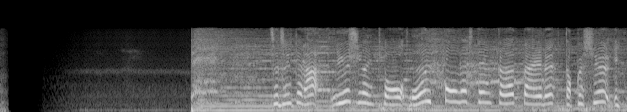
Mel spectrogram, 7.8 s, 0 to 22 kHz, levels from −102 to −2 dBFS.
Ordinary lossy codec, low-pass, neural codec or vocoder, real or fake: none; none; codec, 16 kHz, 8 kbps, FunCodec, trained on Chinese and English, 25 frames a second; fake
